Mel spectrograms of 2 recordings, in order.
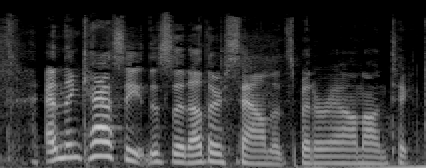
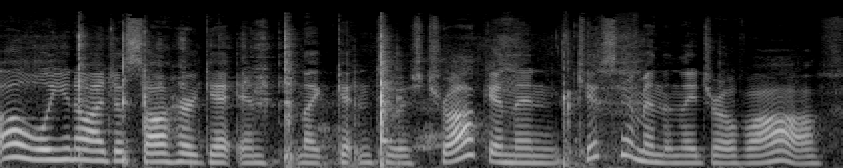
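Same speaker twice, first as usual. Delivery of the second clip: ordinary talk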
